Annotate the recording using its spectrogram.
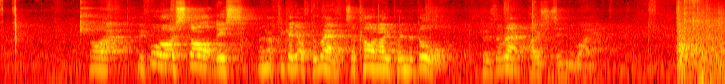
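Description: A man talks calmly and clearly, close by.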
